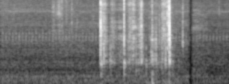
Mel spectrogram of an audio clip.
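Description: A quick run of light plastic clicks and taps about a second in, from the plastic parts of a Transformers combiner toy being handled.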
